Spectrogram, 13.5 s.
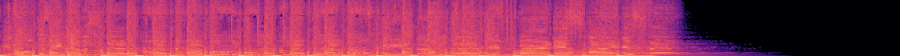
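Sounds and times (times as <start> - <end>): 
super slowed funk music: 0.0 - 10.6.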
